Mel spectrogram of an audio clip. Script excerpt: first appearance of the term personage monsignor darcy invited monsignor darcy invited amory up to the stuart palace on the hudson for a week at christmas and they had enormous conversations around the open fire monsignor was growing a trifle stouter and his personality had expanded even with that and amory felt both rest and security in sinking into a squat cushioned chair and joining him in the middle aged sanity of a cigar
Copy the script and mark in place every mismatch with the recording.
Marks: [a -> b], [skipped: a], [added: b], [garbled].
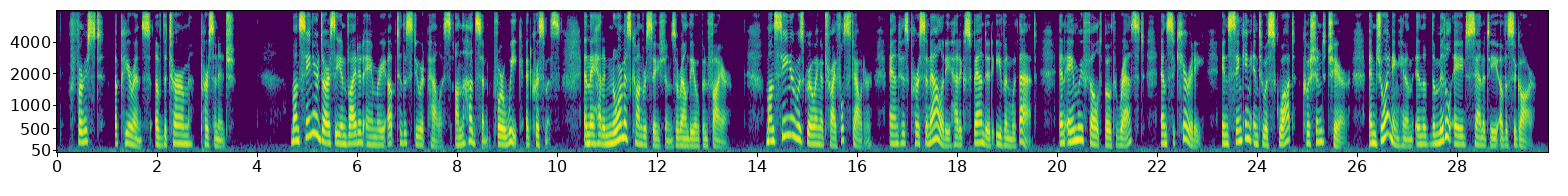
first appearance of the term personage monsignor darcy invited [skipped: monsignor darcy invited] amory up to the stuart palace on the hudson for a week at christmas and they had enormous conversations around the open fire monsignor was growing a trifle stouter and his personality had expanded even with that and amory felt both rest and security in sinking into a squat cushioned chair and joining him in the middle aged sanity of a cigar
